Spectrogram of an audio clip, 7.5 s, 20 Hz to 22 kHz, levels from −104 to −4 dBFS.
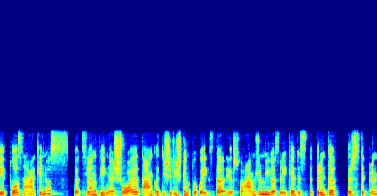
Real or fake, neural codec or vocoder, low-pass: fake; codec, 16 kHz, 8 kbps, FunCodec, trained on LibriTTS, 25 frames a second; 7.2 kHz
